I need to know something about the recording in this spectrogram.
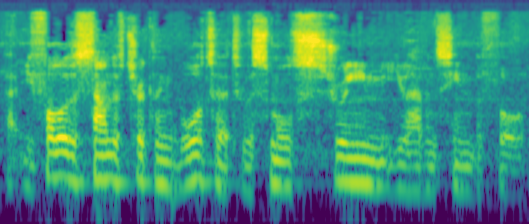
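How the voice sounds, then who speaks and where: Low-voiced non-native English man, noisy recording. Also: darkish tone. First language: not English; English is a third language. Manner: halting, muttering to himself while writing, clearer when reading aloud. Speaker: solo tabletop roleplay streamer. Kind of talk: solo game play, reading prompts and thinking aloud. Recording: clearly noisy stream audio.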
